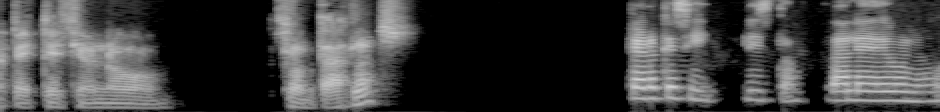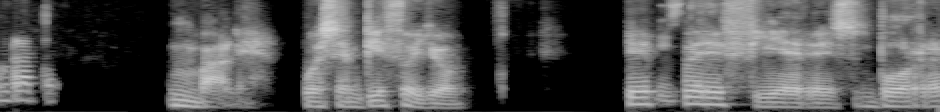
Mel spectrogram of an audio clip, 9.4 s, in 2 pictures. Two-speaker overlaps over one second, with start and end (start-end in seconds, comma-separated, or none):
none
